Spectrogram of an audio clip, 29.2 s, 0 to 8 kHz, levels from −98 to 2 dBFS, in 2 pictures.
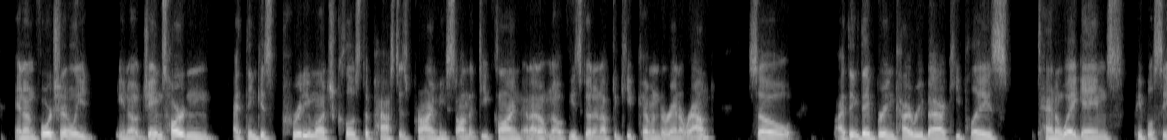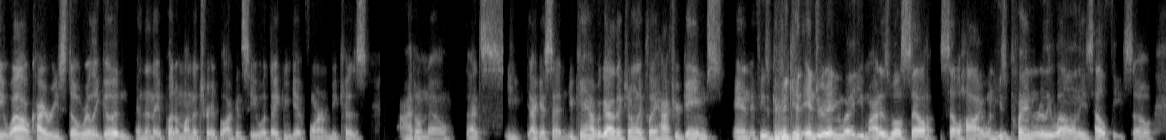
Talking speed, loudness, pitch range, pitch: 230 wpm, -25 LUFS, 130-150 Hz, 140 Hz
